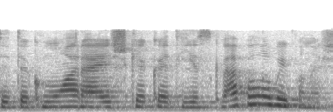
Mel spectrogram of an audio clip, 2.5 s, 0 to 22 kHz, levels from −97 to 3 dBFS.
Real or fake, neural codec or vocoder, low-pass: real; none; 7.2 kHz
